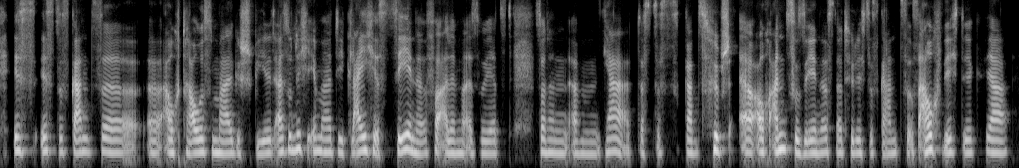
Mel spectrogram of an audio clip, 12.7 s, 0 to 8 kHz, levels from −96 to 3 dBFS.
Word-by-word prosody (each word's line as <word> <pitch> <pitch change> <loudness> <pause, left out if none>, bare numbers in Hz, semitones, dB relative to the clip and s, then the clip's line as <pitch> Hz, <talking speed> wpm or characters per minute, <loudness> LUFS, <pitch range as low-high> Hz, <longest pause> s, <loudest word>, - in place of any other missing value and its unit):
ist 205 0 +2
ist 205 0 -2
das 195 +1 -4
Ganze, 190 0 0
äh, 180 0 -4
auch 185 -2 +1
draußen 185 +2 +1
mal 175 -1 +1
gespielt. 180 0 -3
Also, 200 +3 +1
nicht 230 +1 0
immer 200 -1 0
die 190 -1 -4
gleiche 200 +4 +2
Szene, 195 -3 +3
vor 180 - 0
allem 175 0 -1
also, 175 0 -5
jetzt, 175 +6 -7 0.2
sondern, 185 -2 -2
ähm, 170 0 -5
ja, 195 -2 0
dass 180 -1 -7
das 180 - -9
ganz 185 +3 -1
hübsch, 215 -1 +6
äh, 190 - +5
auch 190 0 +3
anzusehen 185 -5 +3
ist 190 0 -4
natürlich 185 -1 -3
das 180 +1 -7
Ganze. 185 +3 -5
Ist - - -2
auch 220 +4 +5
wichtig, 185 -1 -2
ja. 185 -2 +1
185 Hz, 175 wpm, -22 LUFS, 180-195 Hz, 0.2 s, hübsch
